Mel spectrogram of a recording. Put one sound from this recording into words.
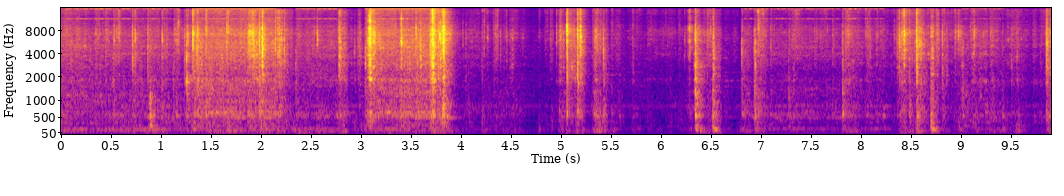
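Gloved fingers tap and scrape against plastic and metal parts.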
